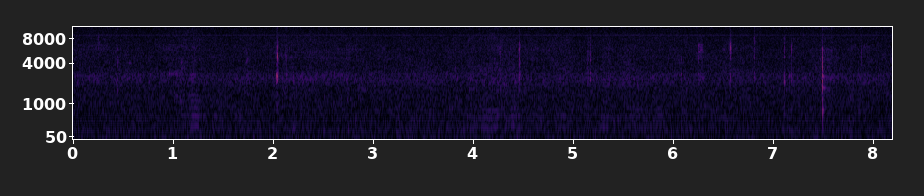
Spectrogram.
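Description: Honey bees buzz softly around an open hive during an inspection, a faint steady drone with occasional brief ticks and small bumps, and no talk.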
